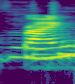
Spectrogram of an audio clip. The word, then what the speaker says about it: Bryan: Bryan, which rhymes with lion, failed to gain support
